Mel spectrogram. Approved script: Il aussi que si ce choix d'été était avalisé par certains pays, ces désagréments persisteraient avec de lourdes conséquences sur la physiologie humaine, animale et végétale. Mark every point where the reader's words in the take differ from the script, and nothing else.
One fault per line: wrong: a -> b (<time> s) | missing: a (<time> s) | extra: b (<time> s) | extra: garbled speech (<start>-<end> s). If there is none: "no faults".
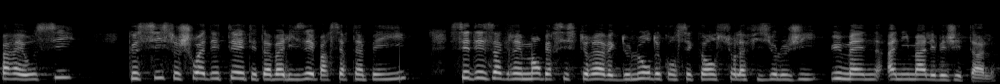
extra: apparaît (0.1 s)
